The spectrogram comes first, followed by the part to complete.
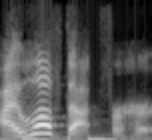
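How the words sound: It is said sincerely, with genuine happiness.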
